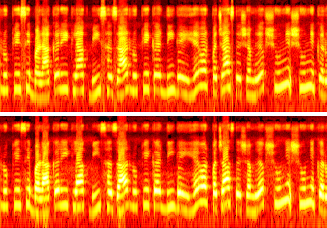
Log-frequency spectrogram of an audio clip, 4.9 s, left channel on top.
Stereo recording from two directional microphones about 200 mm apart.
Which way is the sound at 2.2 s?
10° left (ahead or behind).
